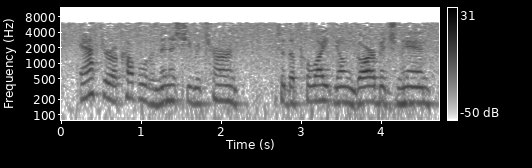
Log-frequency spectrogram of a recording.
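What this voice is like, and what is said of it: Usual voice. Nothing is said of it.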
